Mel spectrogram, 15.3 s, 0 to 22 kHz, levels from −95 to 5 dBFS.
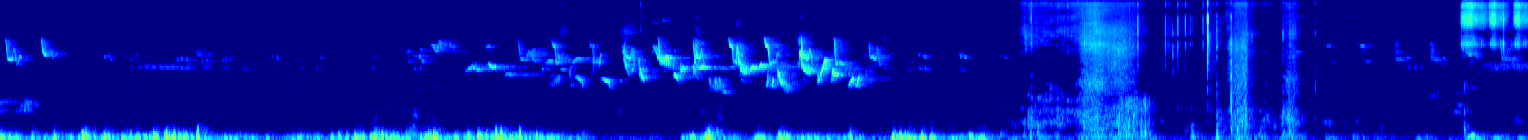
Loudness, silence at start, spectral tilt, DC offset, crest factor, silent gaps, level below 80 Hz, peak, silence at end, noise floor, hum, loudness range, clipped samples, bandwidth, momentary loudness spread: -48 LUFS; 0 s; -2.5 dB/octave; under 0.1%; 42 dB; none; -60 dBFS; -8 dBFS; 0 s; -75 dBFS; none; 7 LU; under 0.1%; over 20 kHz; 20 LU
